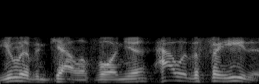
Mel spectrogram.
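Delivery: put-on Queens accent. Describing an early act built on imitating their mother, Queens mother accent impression. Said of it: "that's basically how people in Queens sound".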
